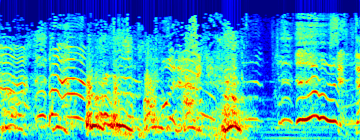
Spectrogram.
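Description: dogs barking and whimpering

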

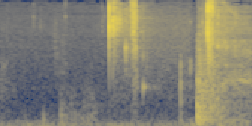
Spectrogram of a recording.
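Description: sipping and swallowing beer

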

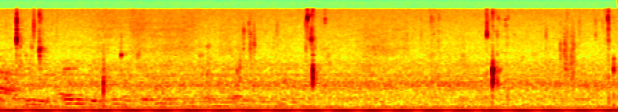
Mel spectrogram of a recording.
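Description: chewing food

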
